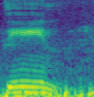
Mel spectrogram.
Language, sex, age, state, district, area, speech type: Urdu, male, 18-30, Delhi, Central Delhi, urban, read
